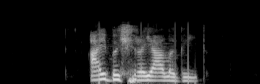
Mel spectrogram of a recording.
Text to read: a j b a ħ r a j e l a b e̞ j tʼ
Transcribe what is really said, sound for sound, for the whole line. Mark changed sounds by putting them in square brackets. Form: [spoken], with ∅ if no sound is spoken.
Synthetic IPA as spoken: a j b a [ʃ] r a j [a] l a [ɡ] e̞ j tʼ

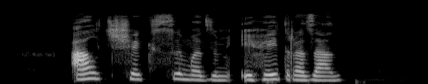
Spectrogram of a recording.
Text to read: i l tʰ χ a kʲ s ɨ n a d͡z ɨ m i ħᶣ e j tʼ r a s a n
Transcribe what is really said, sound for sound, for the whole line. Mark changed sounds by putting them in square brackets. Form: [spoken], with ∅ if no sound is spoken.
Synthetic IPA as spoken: [a] l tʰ [ʃ] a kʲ s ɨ [m] a d͡z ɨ m i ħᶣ e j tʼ r a [z] a n

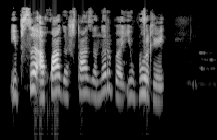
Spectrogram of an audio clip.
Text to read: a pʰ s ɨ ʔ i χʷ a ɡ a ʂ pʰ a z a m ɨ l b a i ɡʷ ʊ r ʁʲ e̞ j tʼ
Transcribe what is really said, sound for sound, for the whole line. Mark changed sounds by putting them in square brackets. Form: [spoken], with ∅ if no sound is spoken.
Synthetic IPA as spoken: [i] pʰ s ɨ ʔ [a] χʷ a ɡ a ʂ [tʰ] a z a [n] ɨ [r] b a i ɡʷ ʊ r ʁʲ e̞ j tʼ

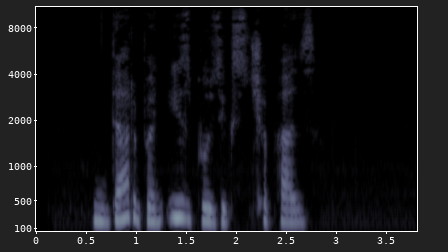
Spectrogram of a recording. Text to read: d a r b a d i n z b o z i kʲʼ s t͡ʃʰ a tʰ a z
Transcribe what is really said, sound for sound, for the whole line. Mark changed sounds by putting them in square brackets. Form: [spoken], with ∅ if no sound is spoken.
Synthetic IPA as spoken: d a r b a [n] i [∅] z b o z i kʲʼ s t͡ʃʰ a [pʰ] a z

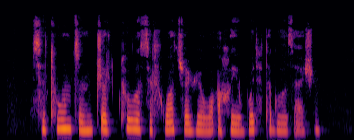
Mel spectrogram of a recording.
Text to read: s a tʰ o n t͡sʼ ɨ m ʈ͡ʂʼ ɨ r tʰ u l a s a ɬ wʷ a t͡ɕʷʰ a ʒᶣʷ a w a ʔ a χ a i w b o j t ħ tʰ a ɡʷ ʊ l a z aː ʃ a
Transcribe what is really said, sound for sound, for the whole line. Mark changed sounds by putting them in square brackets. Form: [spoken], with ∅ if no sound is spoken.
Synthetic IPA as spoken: s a tʰ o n t͡sʼ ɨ [n] ʈ͡ʂʼ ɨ r tʰ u l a s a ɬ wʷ a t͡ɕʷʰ a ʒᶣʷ a w a ʔ a χ a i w b o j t ħ tʰ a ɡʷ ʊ l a z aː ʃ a

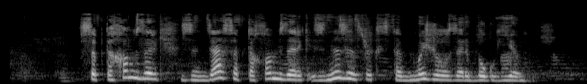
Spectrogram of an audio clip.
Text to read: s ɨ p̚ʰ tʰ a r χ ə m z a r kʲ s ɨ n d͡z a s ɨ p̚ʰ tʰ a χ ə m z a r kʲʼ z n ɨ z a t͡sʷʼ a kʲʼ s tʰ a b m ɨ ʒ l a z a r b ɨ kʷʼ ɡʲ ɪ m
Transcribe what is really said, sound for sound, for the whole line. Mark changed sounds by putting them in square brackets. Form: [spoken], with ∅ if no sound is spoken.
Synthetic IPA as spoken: s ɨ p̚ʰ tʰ a [∅] χ ə m z a r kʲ [z] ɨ n d͡z a s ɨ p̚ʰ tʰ a χ ə m z a r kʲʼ z n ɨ z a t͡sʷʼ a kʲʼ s tʰ a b m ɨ ʒ l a z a r b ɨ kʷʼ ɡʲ ɪ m

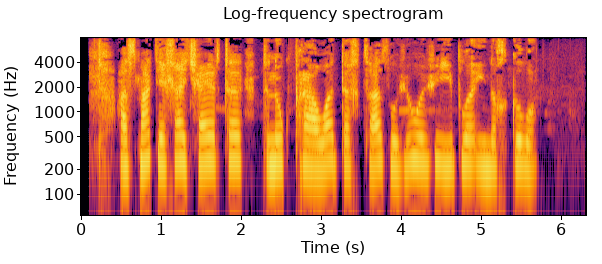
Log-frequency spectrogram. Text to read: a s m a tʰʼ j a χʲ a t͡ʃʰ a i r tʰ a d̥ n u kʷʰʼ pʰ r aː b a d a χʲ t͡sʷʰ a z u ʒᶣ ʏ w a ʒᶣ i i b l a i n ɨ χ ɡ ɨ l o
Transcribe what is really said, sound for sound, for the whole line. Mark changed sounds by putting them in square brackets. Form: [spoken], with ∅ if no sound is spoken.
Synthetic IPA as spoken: a s m a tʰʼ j a χʲ a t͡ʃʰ a [j] r tʰ a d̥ n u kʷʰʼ pʰ r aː [w] a d a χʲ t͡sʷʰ a z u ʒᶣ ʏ w a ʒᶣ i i b l a i n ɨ χ ɡ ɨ l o

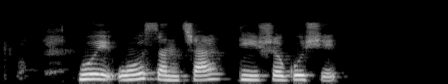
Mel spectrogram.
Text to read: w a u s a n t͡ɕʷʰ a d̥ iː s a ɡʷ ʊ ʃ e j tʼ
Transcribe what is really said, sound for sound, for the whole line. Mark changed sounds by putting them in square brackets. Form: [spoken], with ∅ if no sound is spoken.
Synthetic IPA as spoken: w [i] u s a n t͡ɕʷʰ a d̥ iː [ʂ] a ɡʷ ʊ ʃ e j tʼ

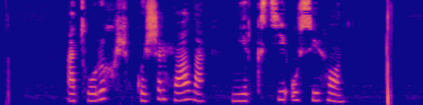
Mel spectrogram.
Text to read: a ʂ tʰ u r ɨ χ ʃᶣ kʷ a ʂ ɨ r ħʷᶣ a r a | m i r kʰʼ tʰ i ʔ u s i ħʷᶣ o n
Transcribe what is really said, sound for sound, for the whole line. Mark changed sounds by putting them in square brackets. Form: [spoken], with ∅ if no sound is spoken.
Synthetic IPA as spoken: a [∅] tʰ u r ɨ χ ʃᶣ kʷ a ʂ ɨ r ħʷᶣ a [l] a | m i r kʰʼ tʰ i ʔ u s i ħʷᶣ o n

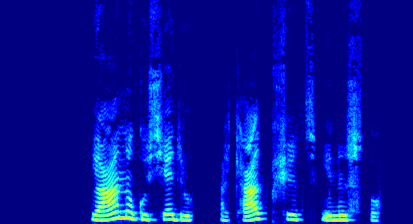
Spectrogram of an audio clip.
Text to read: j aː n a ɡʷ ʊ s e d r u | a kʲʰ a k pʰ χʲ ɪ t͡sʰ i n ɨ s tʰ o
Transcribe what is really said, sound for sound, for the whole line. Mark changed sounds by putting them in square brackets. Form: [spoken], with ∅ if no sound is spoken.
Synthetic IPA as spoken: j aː n a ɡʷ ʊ s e d r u | a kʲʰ a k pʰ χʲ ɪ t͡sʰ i n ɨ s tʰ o

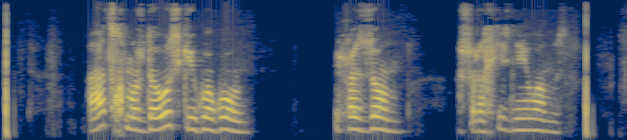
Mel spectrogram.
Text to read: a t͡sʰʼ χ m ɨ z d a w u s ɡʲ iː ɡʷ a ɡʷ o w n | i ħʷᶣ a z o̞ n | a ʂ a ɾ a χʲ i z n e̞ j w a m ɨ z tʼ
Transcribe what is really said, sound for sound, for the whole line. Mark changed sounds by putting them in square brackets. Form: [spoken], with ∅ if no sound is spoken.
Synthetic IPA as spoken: a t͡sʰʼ χ m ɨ [ʐ] d a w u s ɡʲ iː ɡʷ a ɡʷ o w n | i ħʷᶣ a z o̞ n | a ʂ a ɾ a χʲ i z n e̞ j w a m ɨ z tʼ

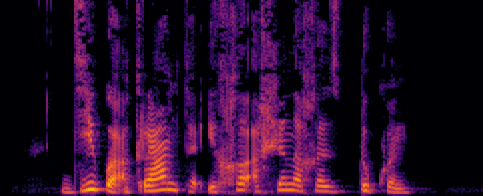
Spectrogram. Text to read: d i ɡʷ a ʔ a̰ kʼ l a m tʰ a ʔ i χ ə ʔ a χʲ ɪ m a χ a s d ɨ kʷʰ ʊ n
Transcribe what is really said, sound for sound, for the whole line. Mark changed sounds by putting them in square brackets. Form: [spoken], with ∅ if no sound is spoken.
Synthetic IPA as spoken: d i ɡʷ a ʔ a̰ kʼ [r] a m tʰ a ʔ i χ ə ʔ a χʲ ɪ [n] a χ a [z] d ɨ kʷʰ ʊ n

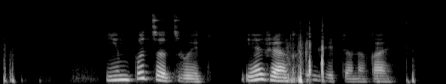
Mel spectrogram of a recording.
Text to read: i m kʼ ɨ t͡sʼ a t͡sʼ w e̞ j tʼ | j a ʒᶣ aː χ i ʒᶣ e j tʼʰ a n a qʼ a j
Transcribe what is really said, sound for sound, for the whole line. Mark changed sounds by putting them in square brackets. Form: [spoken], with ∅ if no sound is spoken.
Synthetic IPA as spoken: i m [pʼ] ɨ t͡sʼ a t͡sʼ w e̞ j tʼ | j a ʒᶣ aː χ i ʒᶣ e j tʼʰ a n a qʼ a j

